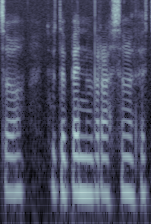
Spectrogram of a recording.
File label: "benfras", Welsh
